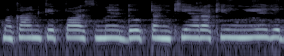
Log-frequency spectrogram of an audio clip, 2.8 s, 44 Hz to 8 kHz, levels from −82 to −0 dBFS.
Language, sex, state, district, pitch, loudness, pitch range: Hindi, female, Uttar Pradesh, Hamirpur, 250 Hz, -32 LUFS, 240-250 Hz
